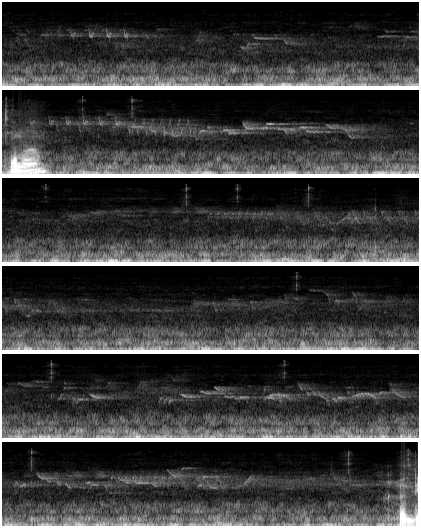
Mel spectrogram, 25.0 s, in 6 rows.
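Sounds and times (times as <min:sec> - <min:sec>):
low steady hum: 0:00.0 - 0:25.0
small birds chirping: 0:00.0 - 0:25.0
faint clicks: 0:04.1 - 0:06.2, 0:07.9 - 0:13.6, 0:16.9 - 0:22.4, 0:23.0 - 0:25.0.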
